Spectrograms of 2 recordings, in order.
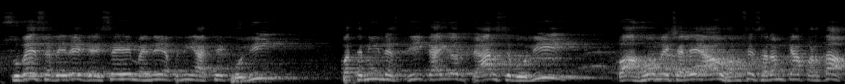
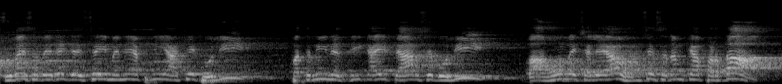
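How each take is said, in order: First: Recited verse, first take; poem recital. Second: Poem recital again. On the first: Poet reciting his couplet to the audience, recital. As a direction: recite the four lines to the crowd. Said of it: "चार line आपको सुना रहा हूं". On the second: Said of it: "सुन लो". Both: Acted.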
